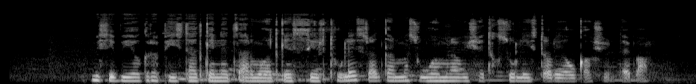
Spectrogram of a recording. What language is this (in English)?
Georgian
